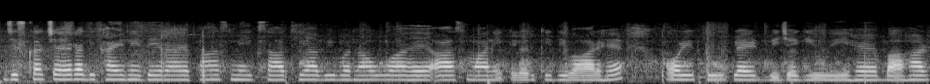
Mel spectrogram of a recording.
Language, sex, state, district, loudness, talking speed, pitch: Hindi, female, Rajasthan, Bikaner, -16 LUFS, 185 wpm, 210 Hz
